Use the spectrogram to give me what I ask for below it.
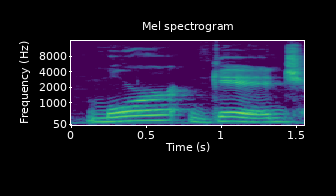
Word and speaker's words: mortgage: mortgage go ahead shawna more gauge where the t is silent a legal document that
